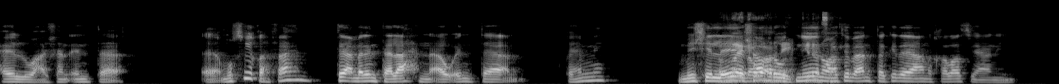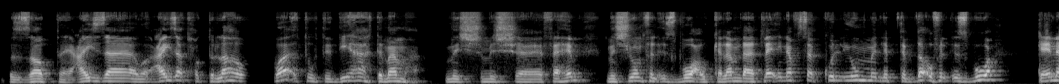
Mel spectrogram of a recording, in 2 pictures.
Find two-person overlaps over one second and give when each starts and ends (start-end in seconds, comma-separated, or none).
7.2-8.5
